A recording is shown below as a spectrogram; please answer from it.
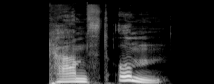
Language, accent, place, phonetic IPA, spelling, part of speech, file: German, Germany, Berlin, [ˌkaːmst ˈʊm], kamst um, verb, De-kamst um.ogg
- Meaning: second-person singular preterite of umkommen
